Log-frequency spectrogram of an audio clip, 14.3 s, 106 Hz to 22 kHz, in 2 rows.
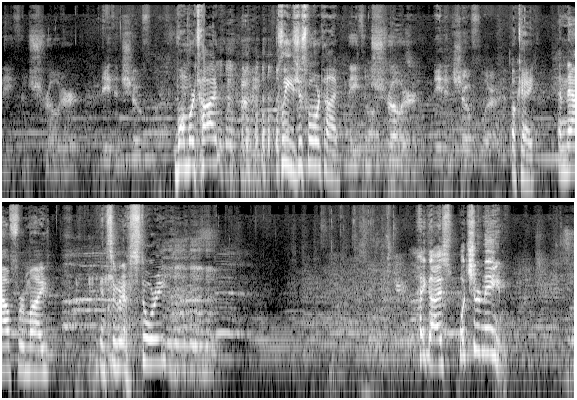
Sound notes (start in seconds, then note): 2.3 group laughter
